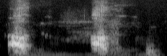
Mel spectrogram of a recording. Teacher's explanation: আমরা যেখান থেকে গড়গড়া করার সময় পানি আটকাই ওই জায়গা দিয়ে আমরা গইন আর খ দুইটা হরফের উচ্চারণ করব · আগো কলকলার মতো না হয়, দ্বিতীয়বার ধাক্কা লাগবে না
